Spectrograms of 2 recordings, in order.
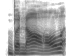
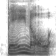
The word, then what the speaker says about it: banal: We also mispronounced banal. It is actually banal and I said banal and I have been going through my whole life knowing that word is banal.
